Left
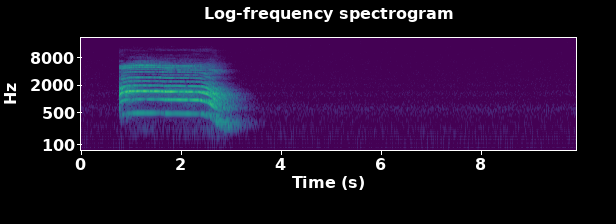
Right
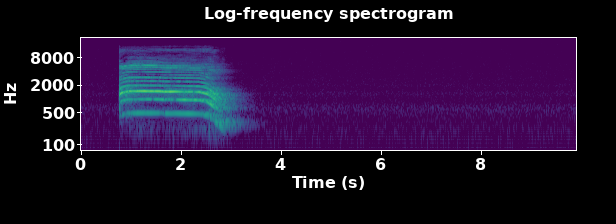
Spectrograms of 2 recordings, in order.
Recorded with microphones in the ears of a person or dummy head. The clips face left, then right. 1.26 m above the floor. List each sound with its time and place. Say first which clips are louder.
0.8 s a scream: right 3 dB; 35° right (ahead or behind), 8 m; by 2.9 s 30° right (ahead or behind), 9 m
